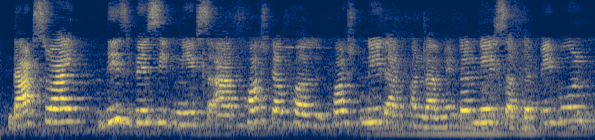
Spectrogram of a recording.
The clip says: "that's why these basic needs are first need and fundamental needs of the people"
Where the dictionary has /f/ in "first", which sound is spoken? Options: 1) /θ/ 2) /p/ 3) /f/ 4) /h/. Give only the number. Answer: 2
